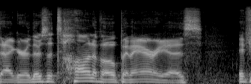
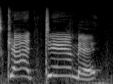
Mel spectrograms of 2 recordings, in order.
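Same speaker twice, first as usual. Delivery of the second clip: put-on baby voice. Cursing in the baby voice.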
